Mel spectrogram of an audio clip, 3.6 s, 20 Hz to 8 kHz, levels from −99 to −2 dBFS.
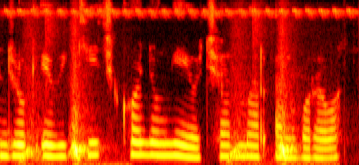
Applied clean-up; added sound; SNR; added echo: none; Whoosh, swoosh, swish; 1 dB; none.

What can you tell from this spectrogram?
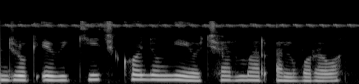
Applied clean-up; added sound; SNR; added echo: none; none; none; none.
